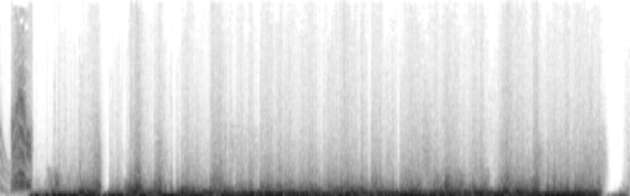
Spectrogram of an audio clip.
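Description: Heavily distorted, bass-boosted edited logo audio: a loud, dense low rumble with fast crackle that starts about a quarter second in and cuts off suddenly at the end.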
